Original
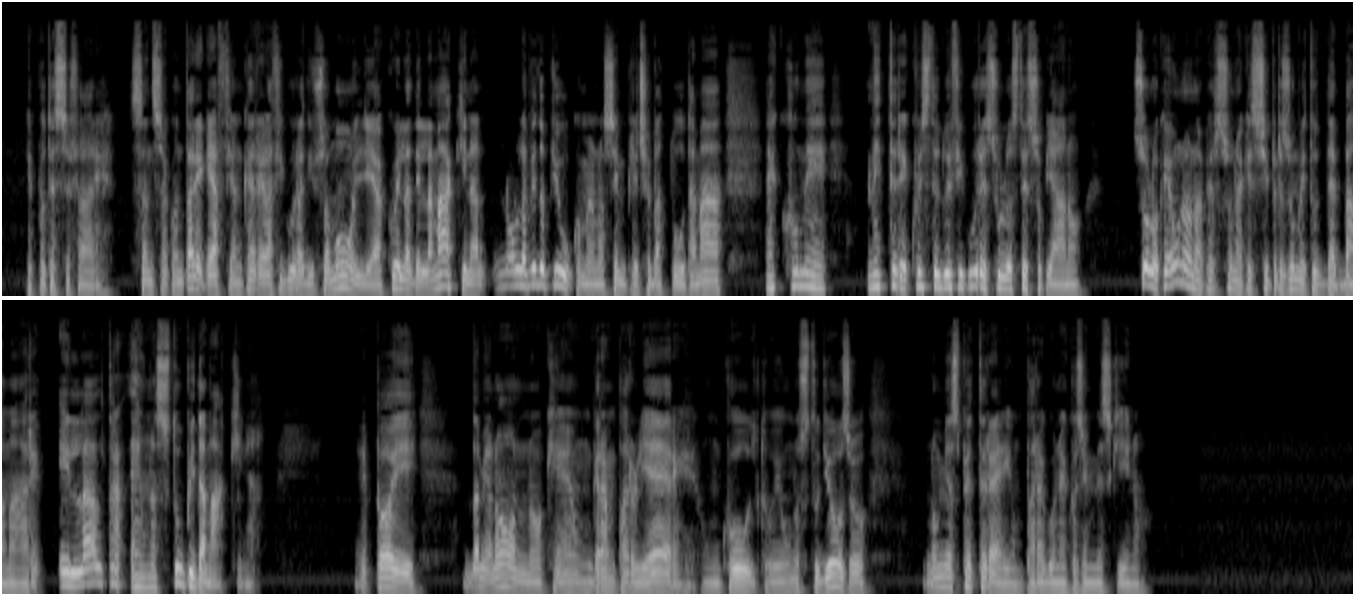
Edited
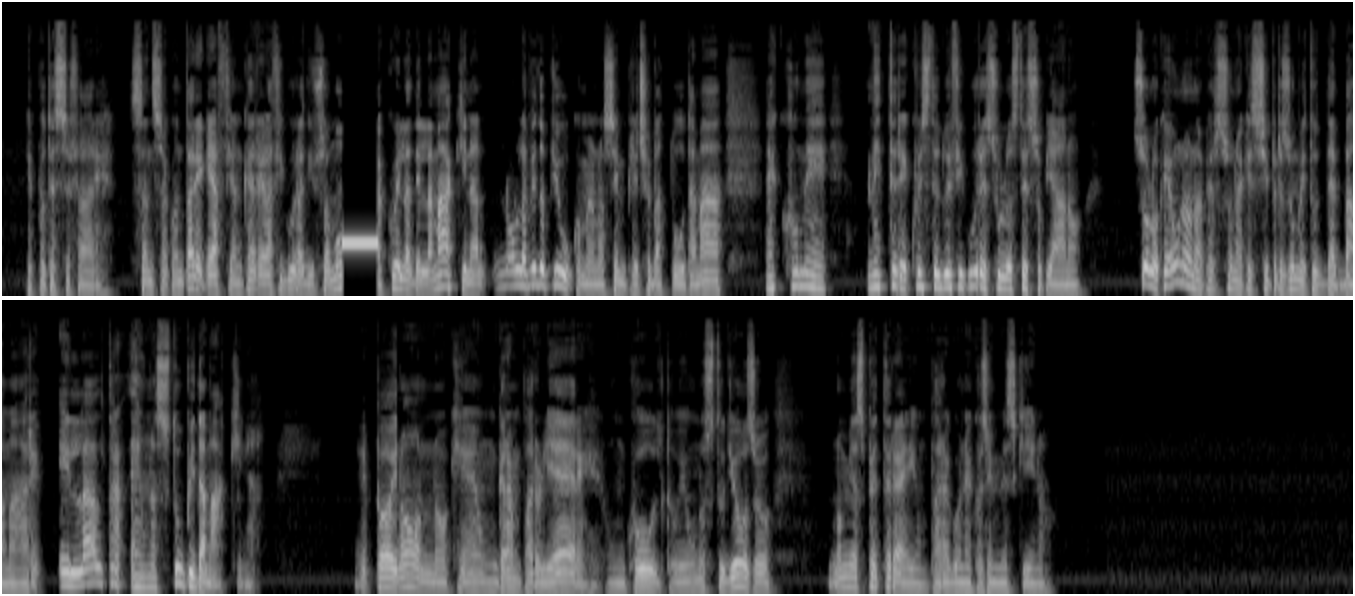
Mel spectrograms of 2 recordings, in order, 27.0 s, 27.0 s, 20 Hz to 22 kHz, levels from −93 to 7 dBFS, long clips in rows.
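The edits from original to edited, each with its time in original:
3.40–3.76 s: bleep 755 Hz -17 dBFS
17.46–18.41 s: delete

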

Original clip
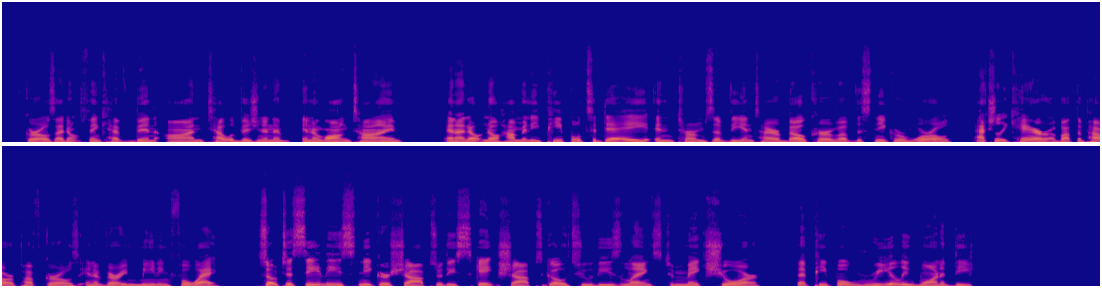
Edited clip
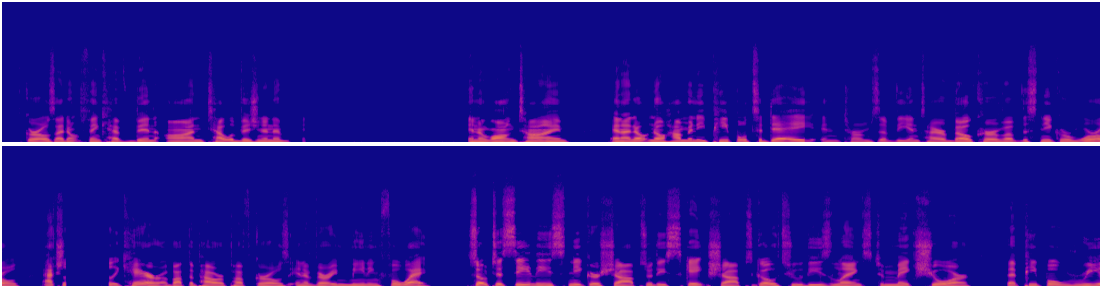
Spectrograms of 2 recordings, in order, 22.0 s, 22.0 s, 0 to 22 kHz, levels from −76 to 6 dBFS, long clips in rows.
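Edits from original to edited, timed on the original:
2.95 s: insert room tone 1.66 s, crossfade 0.16 s
6.36–8.00 s: fade in, from -17.5 dB
9.95 s: insert room tone 0.44 s

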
